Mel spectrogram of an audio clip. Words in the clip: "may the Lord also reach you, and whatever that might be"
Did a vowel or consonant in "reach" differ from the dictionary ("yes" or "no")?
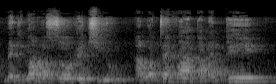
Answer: no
